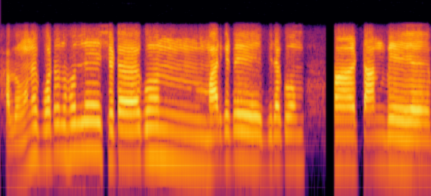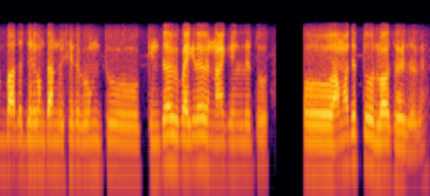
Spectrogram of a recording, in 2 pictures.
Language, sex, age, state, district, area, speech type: Bengali, male, 18-30, West Bengal, Birbhum, urban, conversation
